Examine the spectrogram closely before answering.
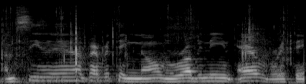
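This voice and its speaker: A woman with a Jamaican accent speaks at a fairly quick pace in a very deep, low voice, her intonation lively over noticeable background noise. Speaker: cooking vlogger. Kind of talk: cooking tutorial. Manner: animated.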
